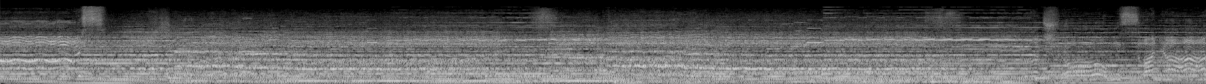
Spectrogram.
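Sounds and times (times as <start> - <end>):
choir holding a chord: 0.0 - 11.7.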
